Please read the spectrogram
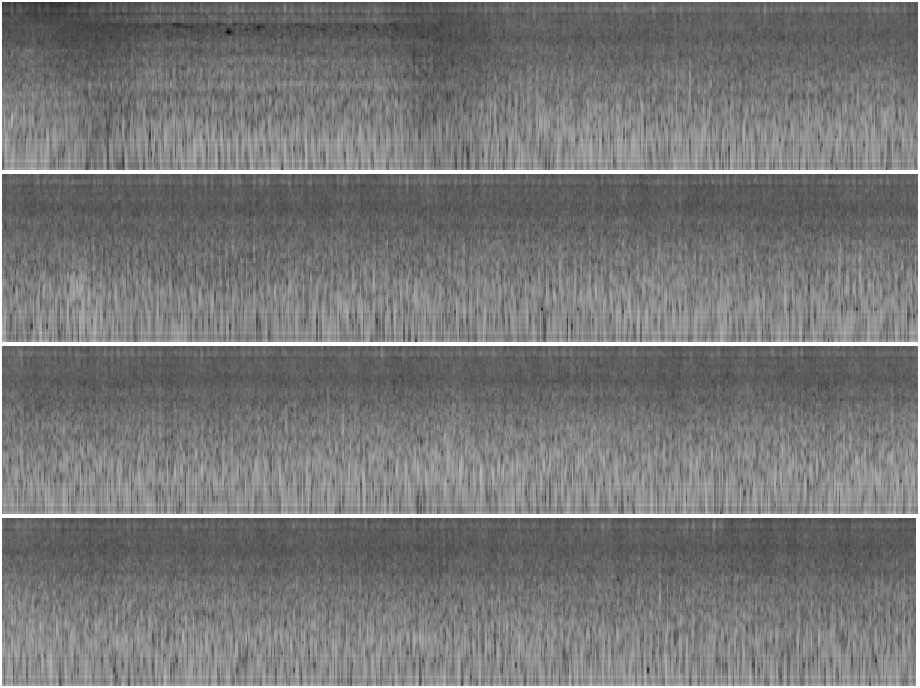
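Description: Helicopter hovering overhead during a hoist rescue, its rotor and engine running steadily and loud.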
